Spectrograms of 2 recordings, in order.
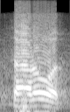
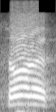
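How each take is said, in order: First: It is said as tsarot, ending in -ot. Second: It is said as tsores, ending in -es. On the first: "на иврите" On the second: "в идышском произношении"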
